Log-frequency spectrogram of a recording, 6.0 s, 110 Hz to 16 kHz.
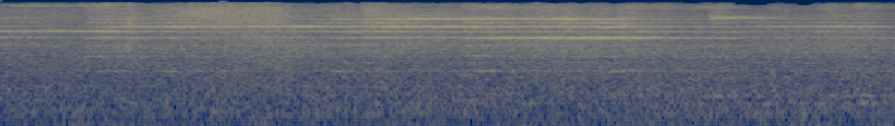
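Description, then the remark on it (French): A train rolls steadily along the tracks by Lausanne station in Switzerland, heard at the Plateforme 10 arts quarter a few dozen metres away. Its wheels give off sustained high-pitched squeals over a constant low rumble, with no one speaking. “Le bruit des trains accompagne les visiteurs de Plateforme 10.”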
